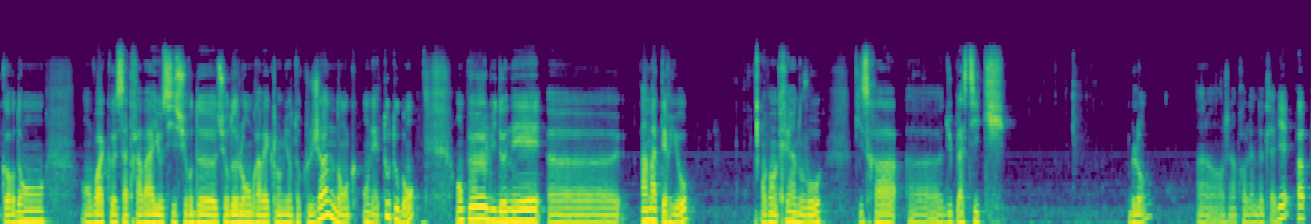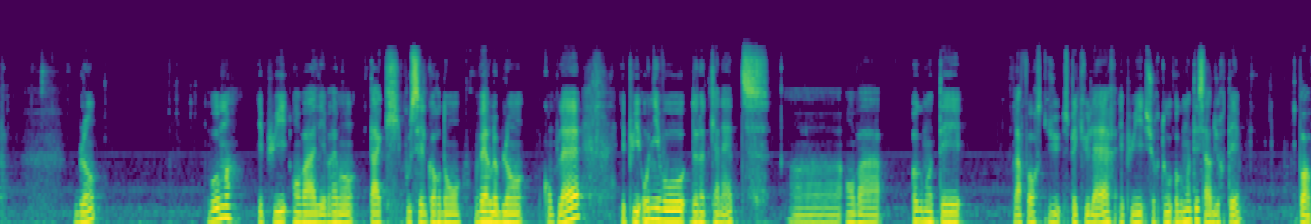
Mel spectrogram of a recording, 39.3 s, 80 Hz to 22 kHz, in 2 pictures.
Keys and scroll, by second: 7.3 Escape.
